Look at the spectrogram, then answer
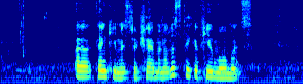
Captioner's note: speaking French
